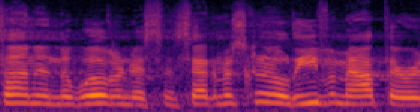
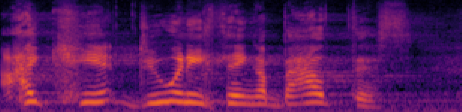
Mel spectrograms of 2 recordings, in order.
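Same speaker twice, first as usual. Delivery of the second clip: mock-hopeless, despairing voice; 4 dB quieter than usual. Speaker retelling the father's words to Jesus in Luke 9, acting out hopeless father. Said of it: "you can just hear the hopelessness in this dad's voice".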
